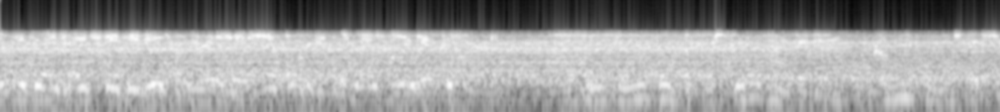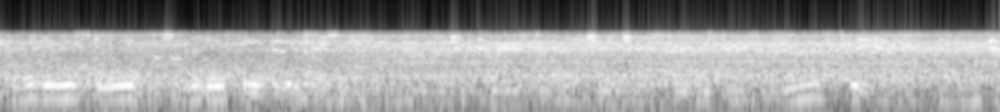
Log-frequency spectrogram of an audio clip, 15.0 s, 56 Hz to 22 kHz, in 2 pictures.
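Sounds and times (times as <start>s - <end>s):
faint voice: 0.0s - 15.0s
road and engine noise inside car: 0.0s - 15.0s.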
